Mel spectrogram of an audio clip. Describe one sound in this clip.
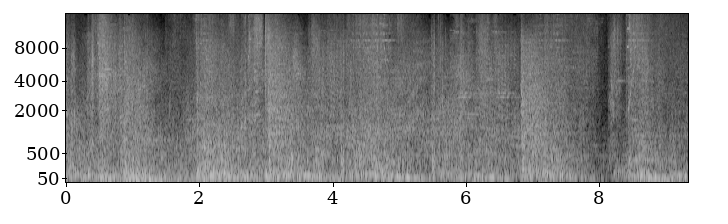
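Rapid video game combat effects clash and crackle.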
